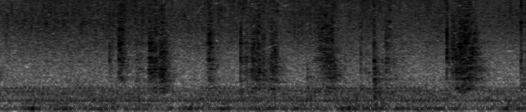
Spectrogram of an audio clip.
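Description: Mashed garlic being stirred and cooked in a pan for a shrimp dish with creamy garlic sauce. The spoon makes loud, close scraping strokes in quick bursts over a constant sizzle.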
